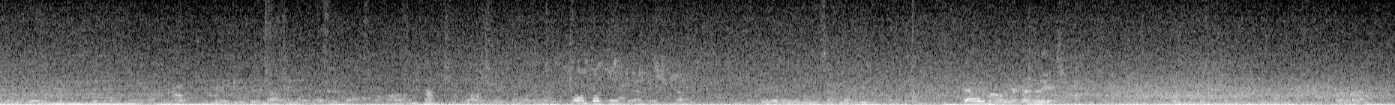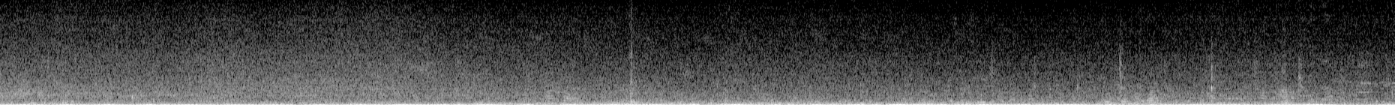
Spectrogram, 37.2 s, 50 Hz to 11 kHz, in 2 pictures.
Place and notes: Nova Gorica, Slovenija - Ulica ob bazenu
Slow walking down fast food street.
Recorded with Zoom H5 + AKG C568 B
Nova Gorica, Slovenia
